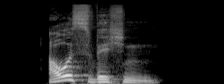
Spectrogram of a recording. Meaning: inflection of ausweichen: 1. first/third-person plural dependent preterite 2. first/third-person plural dependent subjunctive II
- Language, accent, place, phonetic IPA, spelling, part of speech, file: German, Germany, Berlin, [ˈaʊ̯sˌvɪçn̩], auswichen, verb, De-auswichen.ogg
